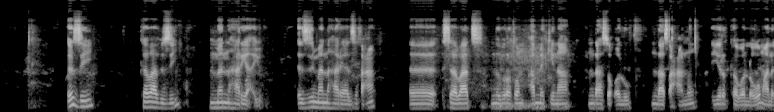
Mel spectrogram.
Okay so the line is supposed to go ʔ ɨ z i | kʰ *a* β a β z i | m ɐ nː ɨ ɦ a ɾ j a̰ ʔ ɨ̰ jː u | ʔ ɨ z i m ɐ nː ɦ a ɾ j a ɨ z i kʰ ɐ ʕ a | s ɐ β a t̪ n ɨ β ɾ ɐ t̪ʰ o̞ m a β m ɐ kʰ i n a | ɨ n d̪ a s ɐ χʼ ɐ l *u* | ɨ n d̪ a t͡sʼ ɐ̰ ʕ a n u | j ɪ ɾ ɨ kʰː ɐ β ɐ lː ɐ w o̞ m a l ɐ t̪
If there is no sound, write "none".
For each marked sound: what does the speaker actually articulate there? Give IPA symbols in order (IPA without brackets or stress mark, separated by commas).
ɐ, u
